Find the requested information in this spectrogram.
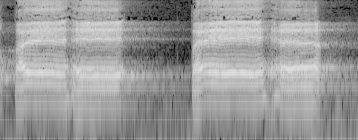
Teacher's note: أمال الطاء من طه، وأمال كذلك الهاء، فقرأوا إمالة كبرى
